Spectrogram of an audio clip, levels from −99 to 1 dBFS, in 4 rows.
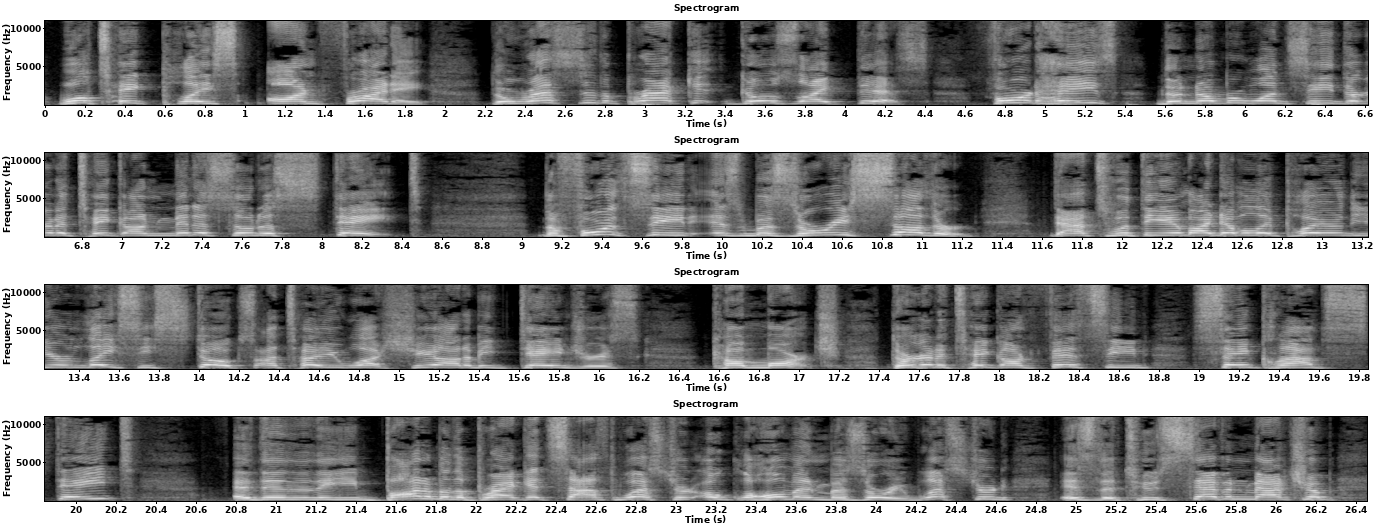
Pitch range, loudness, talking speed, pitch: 250-295 Hz, -17 LUFS, 175 wpm, 280 Hz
